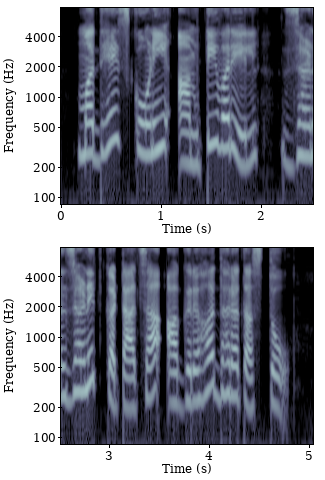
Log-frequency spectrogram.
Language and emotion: Marathi, neutral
